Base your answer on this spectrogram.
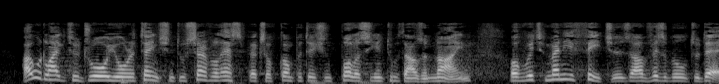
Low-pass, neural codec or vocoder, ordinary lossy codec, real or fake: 7.2 kHz; none; none; real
